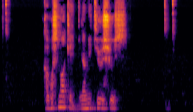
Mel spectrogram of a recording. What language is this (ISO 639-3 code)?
jpn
